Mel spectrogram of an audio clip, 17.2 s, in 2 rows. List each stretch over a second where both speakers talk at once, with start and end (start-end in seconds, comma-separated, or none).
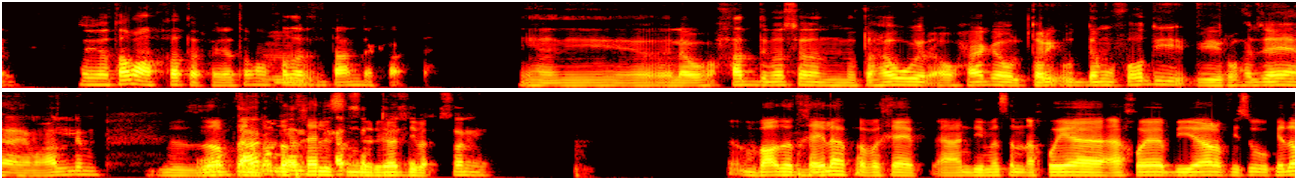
9.9-11.6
